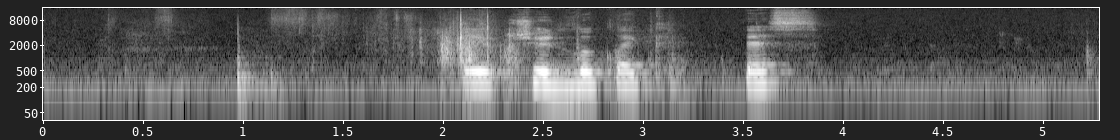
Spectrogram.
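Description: Paper rustles as a young girl handles a sheet.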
